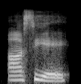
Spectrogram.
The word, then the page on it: RCA: Indian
